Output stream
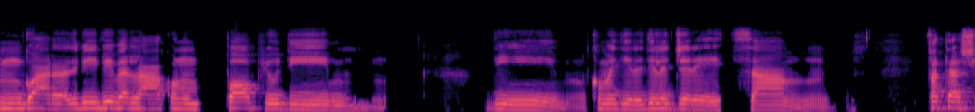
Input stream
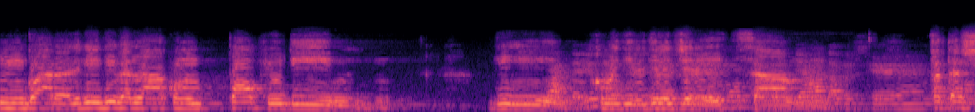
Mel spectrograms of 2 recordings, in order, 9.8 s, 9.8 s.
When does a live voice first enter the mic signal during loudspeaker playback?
5 s

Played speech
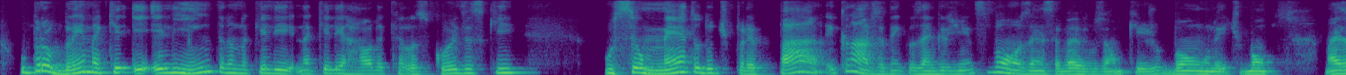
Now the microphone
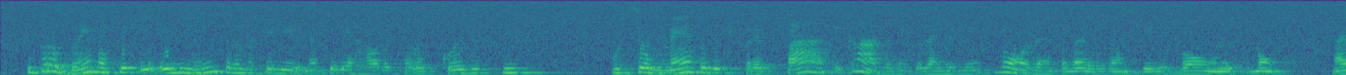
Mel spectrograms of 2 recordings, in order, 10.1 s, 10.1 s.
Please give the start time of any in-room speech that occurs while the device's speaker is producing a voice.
none

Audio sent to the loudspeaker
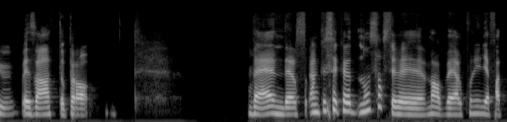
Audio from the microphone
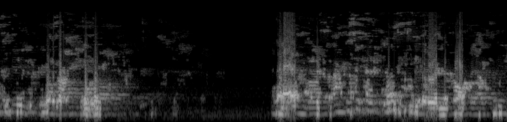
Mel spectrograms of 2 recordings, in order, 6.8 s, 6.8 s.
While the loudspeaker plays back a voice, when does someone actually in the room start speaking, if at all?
none

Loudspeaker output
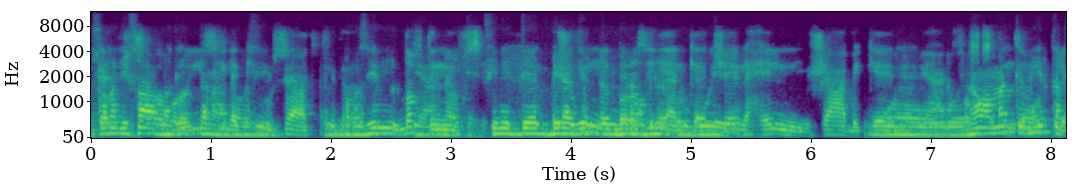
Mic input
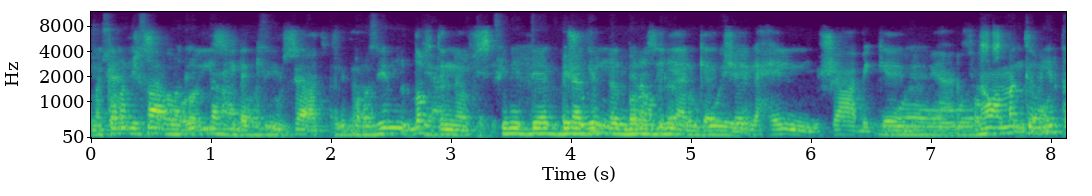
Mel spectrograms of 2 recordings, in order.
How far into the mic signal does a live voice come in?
none

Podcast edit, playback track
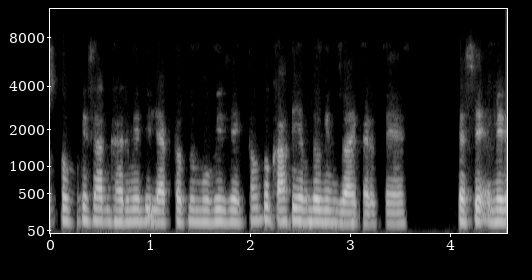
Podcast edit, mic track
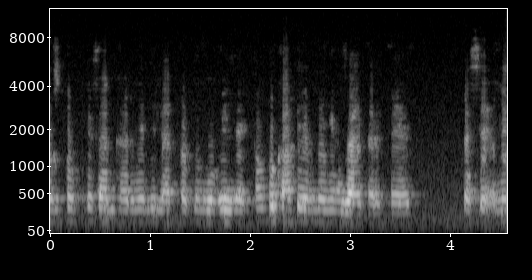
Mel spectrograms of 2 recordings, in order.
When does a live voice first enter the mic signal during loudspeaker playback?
none

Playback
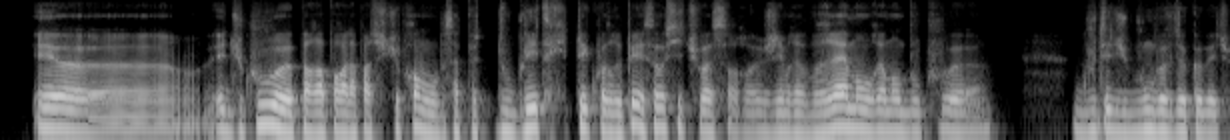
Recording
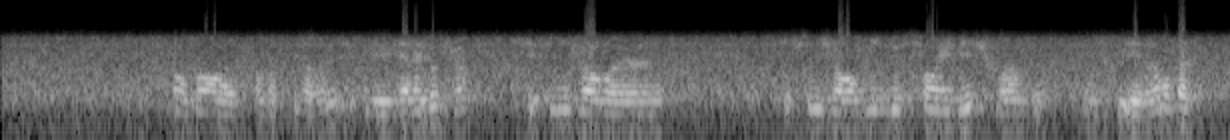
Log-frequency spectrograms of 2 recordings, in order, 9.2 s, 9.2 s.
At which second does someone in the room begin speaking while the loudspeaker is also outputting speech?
1 s

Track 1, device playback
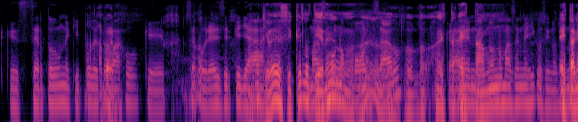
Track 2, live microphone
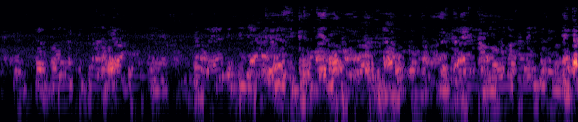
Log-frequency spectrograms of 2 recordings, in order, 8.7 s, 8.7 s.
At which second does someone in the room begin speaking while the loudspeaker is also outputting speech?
none

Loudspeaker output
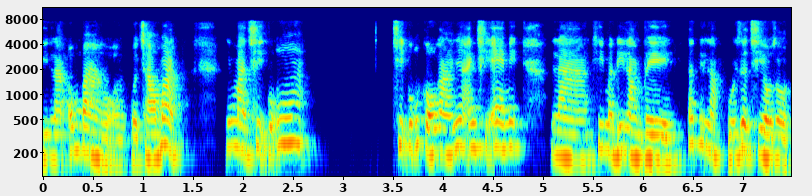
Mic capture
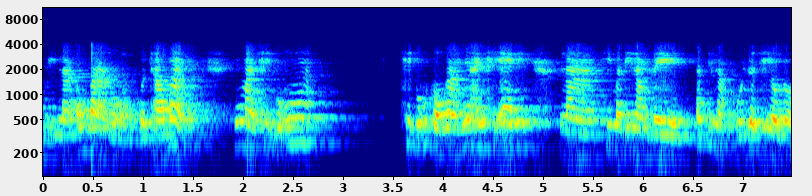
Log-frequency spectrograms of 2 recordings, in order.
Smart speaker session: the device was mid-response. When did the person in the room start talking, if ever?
none

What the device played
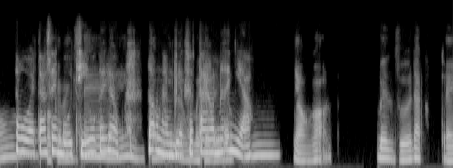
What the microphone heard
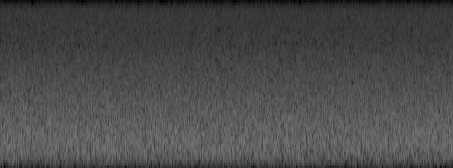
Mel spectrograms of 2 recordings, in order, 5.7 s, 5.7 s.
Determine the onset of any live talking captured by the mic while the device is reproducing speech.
none

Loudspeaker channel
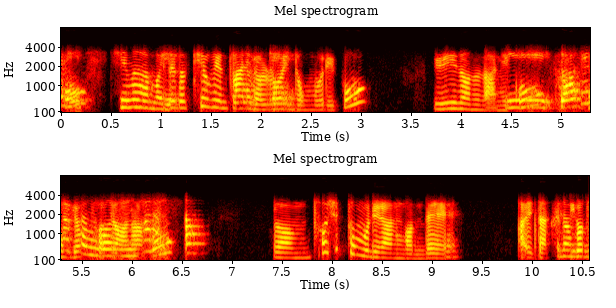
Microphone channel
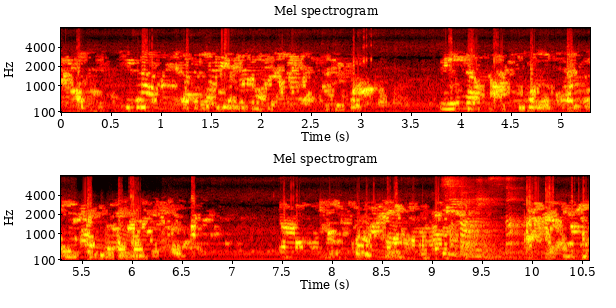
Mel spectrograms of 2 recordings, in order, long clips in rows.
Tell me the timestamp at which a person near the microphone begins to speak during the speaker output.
9 s

